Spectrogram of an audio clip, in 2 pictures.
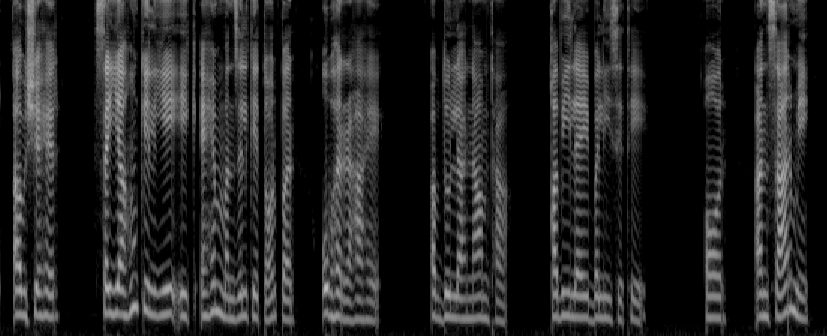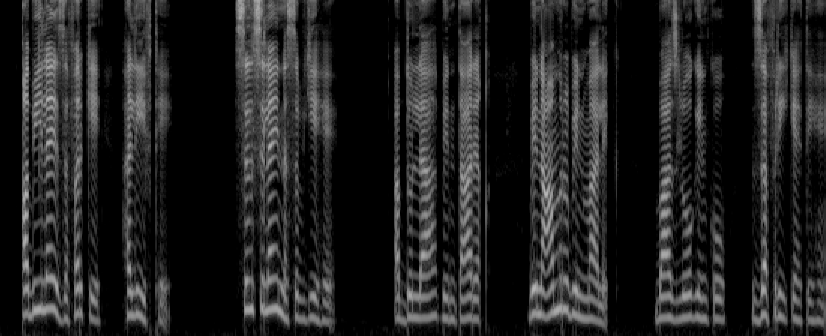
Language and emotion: Urdu, neutral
